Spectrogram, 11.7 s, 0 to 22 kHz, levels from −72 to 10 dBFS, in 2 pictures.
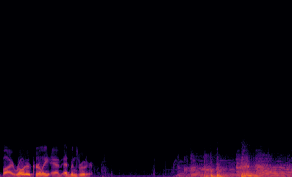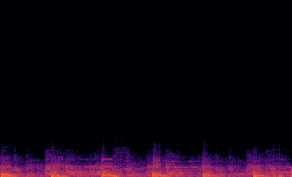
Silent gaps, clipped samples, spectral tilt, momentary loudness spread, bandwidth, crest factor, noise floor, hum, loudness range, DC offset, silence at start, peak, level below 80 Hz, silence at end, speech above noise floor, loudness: none; under 0.1%; -11 dB/octave; 10 LU; 5 kHz; 16 dB; -56 dBFS; 60 Hz at -50 dBFS; 5 LU; under 0.1%; 0.05 s; -8 dBFS; -46 dBFS; 0 s; 35 dB; -24 LUFS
